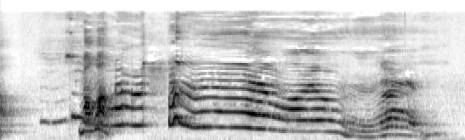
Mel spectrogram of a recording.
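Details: Husky puppy vocalising in a toilet, a small indoor room: rough yelps rise into a sustained, slightly falling howl-like moan, ending in a low, wobbling grumble and a brief upward whine.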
